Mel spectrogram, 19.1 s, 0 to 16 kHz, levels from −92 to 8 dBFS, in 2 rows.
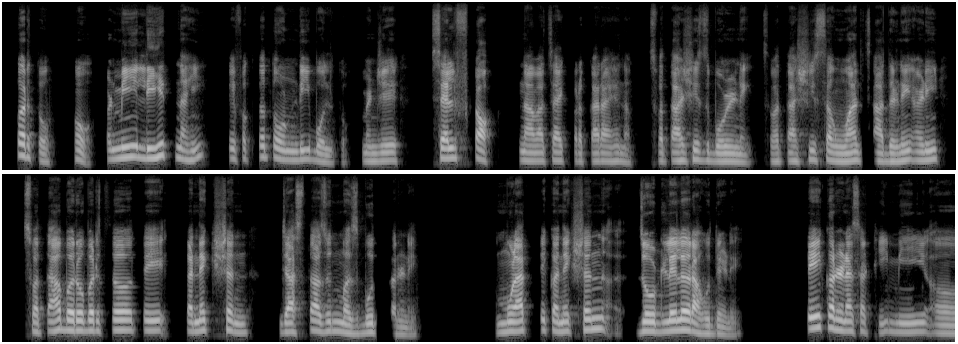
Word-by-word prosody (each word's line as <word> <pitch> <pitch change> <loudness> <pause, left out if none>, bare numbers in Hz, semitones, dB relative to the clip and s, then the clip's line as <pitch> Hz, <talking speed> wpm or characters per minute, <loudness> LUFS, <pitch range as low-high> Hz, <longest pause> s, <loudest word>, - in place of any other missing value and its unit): करतो. 200 - +1 0.3
हो. 160 - -1 0.2
पण 165 - -4
मी 195 - +6 0.2
लिहीत 210 +5 +3
नाही. 165 +3 -3 0.3
ते 175 - -5
फक्त 175 +3 -11
तोंडी 160 -2 -1
बोलतो. 120 -3 -7
म्हणजे 135 +2 -2 0.4
सेल्फ 185 0 +3
टॉक - - +1 0.3
नावाचा 140 0 -1
एक 140 - -5
प्रकार 135 0 -5
आहे 135 0 -4
ना 130 -3 -11 0.2
स्वतःशीच 140 +2 -3
बोलणे. 130 -2 -1 0.2
स्वतःशी 135 +3 -5
संवाद 140 -1 0
साधणे 135 +1 -1
आणि 150 +2 -1 0.5
स्वतःबरोबरचं 175 +2 +3
ते 180 0 +2 0.3
कनेक्शन 175 -1 +1 0.4
जास्त 155 +1 +1
अजून 165 0 +1
मजबूत 140 0 -1 0.2
करणे. 115 -4 -8 0.8
मुळात 165 +3 +5 0.2
ते - - -2
कनेक्शन 180 +4 +1
अ, - - -12 0.3
जोडलेलं 165 +3 +7
राहू 140 -7 +4
देणे. 115 -5 -8 0.7
ते 215 +2 +9
करण्यासाठी 170 -7 +3
मी 150 -1 -3 0.2
अ, 140 -2 -9
155 Hz, 130 wpm, -24 LUFS, 135-175 Hz, 0.8 s, ते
